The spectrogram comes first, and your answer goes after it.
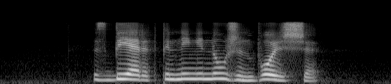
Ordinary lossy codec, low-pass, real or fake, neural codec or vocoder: none; 7.2 kHz; fake; codec, 16 kHz, 0.2 kbps, FocalCodec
